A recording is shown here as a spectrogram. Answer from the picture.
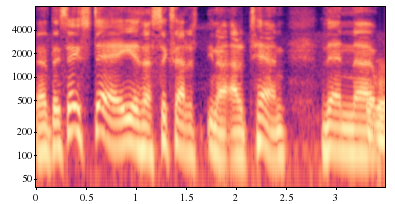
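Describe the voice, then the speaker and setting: Background noise is noticeable in this clip. Over it, a man speaks very fast. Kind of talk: casual chat. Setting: studio. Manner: animated.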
